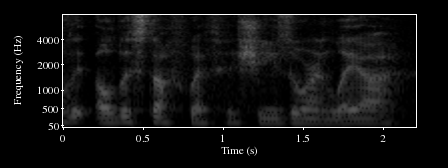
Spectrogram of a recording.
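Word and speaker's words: Xizor: some of the bits where um Shor it's pronounced Shor by the way not zor H Theory Shor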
